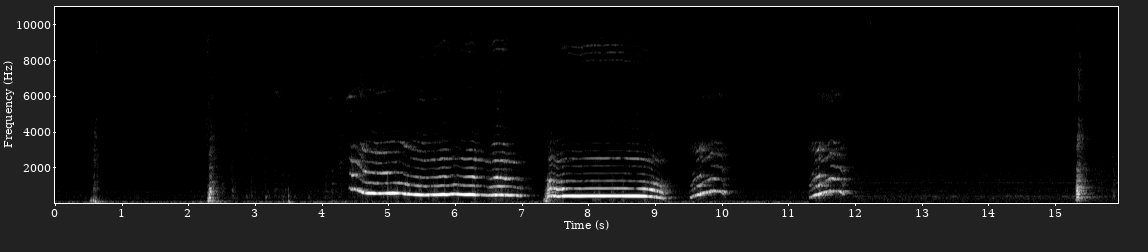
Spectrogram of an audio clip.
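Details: Kai Ken named Ichi, lonely while left home alone, howling from a high spot as if calling its family to come back soon; two long, sustained, wolf-like howls slowly falling at the end, then shorter rising-falling yelping cries, with a few faint knocks.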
